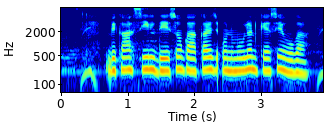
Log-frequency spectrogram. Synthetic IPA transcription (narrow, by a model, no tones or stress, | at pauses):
wɪkaːsiːld̪eːsõkakəɾd͡ʒʊnmuːlənkɛːseɦoːɡaː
